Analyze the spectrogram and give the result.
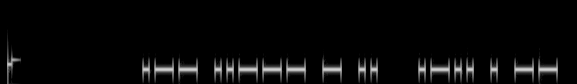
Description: Morse code, heard as a keyed tone, about 20 wpm, 700 Hz. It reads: W2TI LEM
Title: K1USN SST QSO Practice - 20wpm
